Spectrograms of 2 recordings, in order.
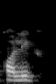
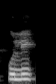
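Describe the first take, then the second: First: The first vowel sounds like 'aw'. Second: The first vowel sounds like 'oo'. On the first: The speaker calls it right. "त्याचा उच्चार कॉलिग असा असतो" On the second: The speaker calls it wrong. "बरेच जण याला कुलीग किंवा कलिग असं म्हणतात"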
